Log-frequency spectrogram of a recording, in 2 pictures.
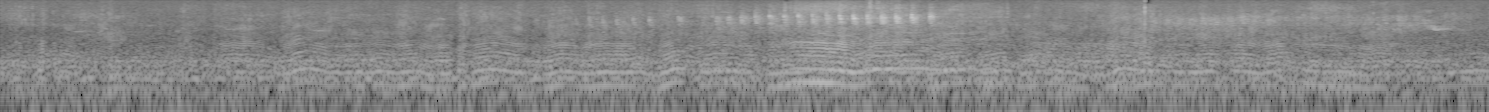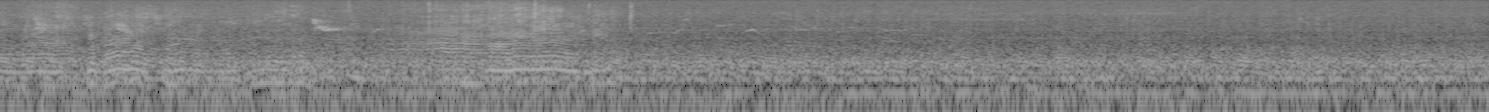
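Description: Honeybees flying around their hive, a continuous buzzing in which individual bees passing close make wavering hums that swell and fade, loudest about four seconds in.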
